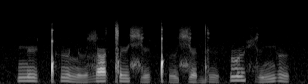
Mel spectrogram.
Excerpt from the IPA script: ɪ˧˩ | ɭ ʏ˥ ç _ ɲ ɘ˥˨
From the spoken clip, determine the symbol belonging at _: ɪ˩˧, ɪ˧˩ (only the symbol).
ɪ˩˧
